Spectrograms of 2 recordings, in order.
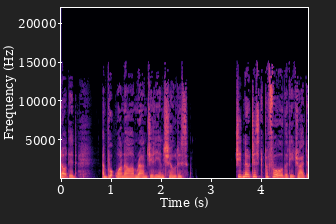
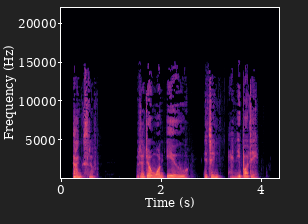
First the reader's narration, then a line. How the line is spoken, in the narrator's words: she said quietly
